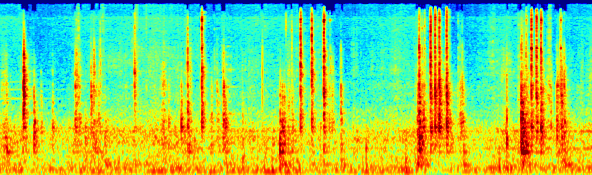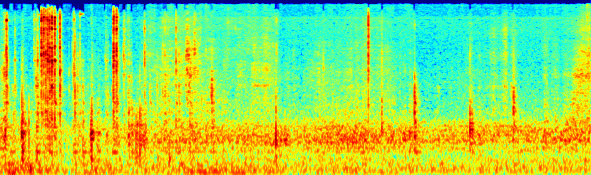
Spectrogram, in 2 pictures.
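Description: A screw being backed out during headlight removal on a Ford SVT Raptor gives a series of irregular ratcheting clicks and small metallic ticks, close and moderately quiet over a faint steady background.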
